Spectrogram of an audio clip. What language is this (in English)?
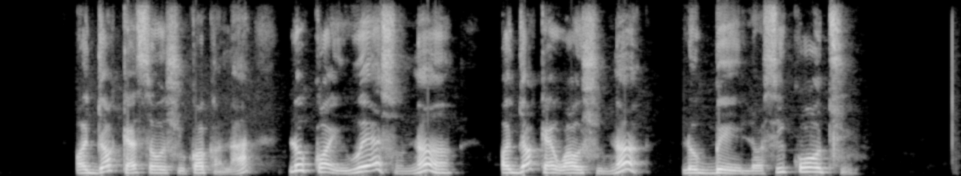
Yoruba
